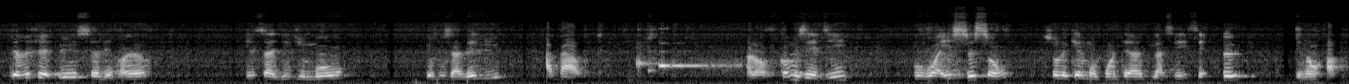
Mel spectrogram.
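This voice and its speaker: A man teaching English phonetics in an online class, slowly and repeating example words deliberately. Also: medium pitch, slight background noise, poor audio. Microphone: video call.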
